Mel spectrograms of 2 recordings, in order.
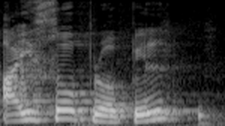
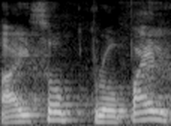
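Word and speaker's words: isopropyl: आइसोप्रोपिल chloride. English medium वाले बोलते हैं आइसोप्रोपाइल क्लोराइड।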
